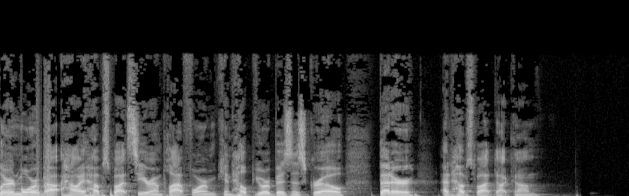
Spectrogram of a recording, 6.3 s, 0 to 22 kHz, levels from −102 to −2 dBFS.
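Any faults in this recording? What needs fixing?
Loose connector crackle appears from 0.37 to 0.50 s, a short irregular burst of scratching just before "how a". A worn or dirty contact in the signal path is briefly making and breaking as the cable or plug shifts, chopping the audio in rapid fragments, with any DC present on the line turning each break into a pop. To prevent it, clean or replace the suspect connector and secure the cable so it cannot move during recording.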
